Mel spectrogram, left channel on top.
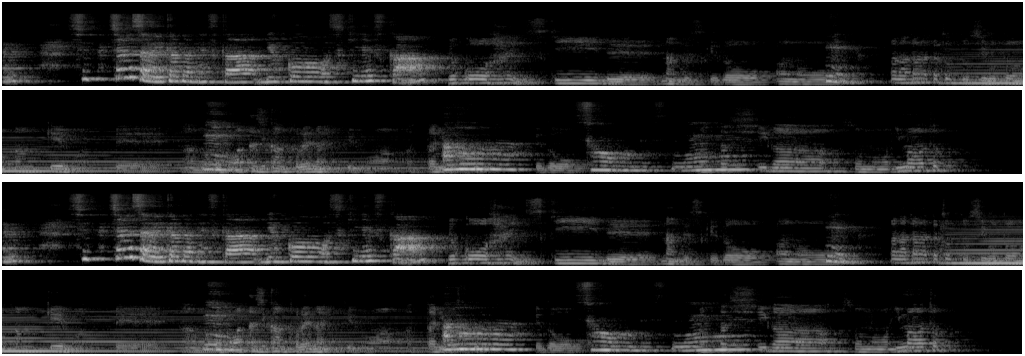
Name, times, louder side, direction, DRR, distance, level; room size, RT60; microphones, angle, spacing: voice 1, 0.0-4.3 8.2-8.5 12.2-12.6 14.6-15.4 16.1-17.7, right 1 dB, 15° left, -5 dB, 2.3 m, -28 dB
voice 2, 4.5-8.4 8.9-11.1 11.3-14.7 15.5-16.0 17.2-19.6, equal, 30° right, -1 dB, 2.4 m, -38 dB
Bowed string instrument, 9.4-15.0, right 4 dB, 85° right, 0.9 m, -38 dB
23.5 x 8.3 x 6.9 m, 0.94 s
head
